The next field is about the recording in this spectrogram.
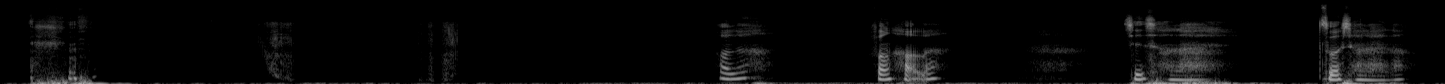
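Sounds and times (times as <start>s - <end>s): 
adhesive tape being pulled off a roll: 2.6s - 3.0s, 4.0s - 4.6s
speech: 7.2s - 7.7s, 8.8s - 9.5s, 11.3s - 12.2s, 13.3s - 14.1s.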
